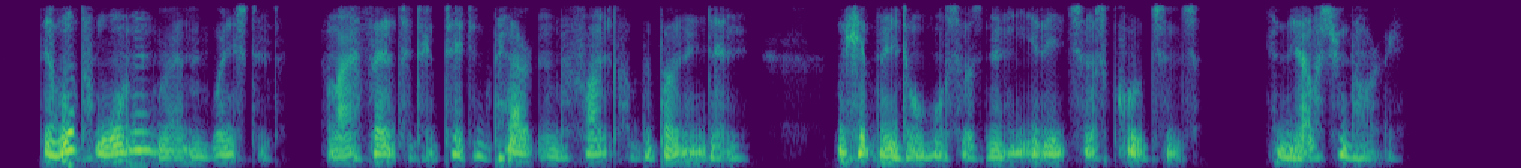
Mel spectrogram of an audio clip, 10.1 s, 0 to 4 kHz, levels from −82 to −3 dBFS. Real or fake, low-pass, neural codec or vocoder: fake; 3.6 kHz; autoencoder, 44.1 kHz, a latent of 192 numbers a frame, MeloTTS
